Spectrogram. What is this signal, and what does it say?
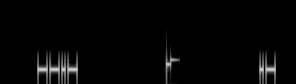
Morse code, heard as a keyed tone, about 42 wpm, 700 Hz. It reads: Q A
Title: Single Letters 40wpm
